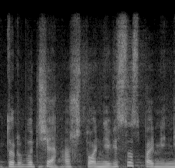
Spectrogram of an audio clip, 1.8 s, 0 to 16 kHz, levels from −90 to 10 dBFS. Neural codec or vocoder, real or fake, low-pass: codec, 44.1 kHz, 7.8 kbps, DAC; fake; 14.4 kHz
